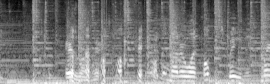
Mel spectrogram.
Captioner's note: laughing; voiceover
